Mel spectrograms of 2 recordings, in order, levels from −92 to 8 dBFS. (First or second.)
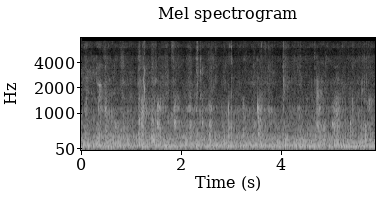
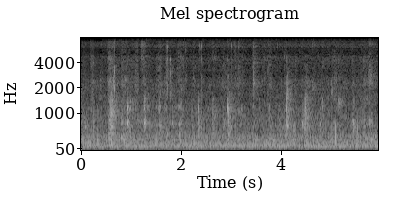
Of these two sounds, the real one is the second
